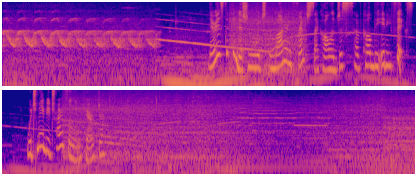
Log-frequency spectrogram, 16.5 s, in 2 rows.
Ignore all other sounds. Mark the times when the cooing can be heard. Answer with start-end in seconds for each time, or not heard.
not heard.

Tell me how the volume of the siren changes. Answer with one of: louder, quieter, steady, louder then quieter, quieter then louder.
quieter.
